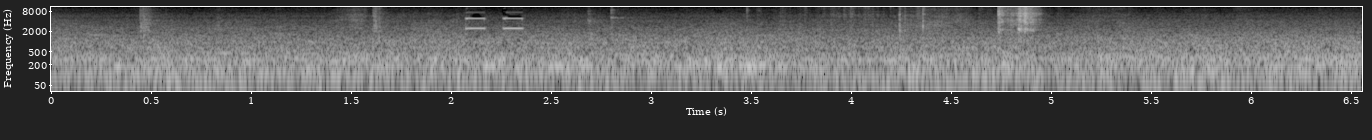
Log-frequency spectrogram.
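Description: A handheld infrared thermometer gives two short electronic beeps about two seconds in. Thin sheet steel clinks against a steel plate a few times, loudest just before the five-second mark, over steady background noise.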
